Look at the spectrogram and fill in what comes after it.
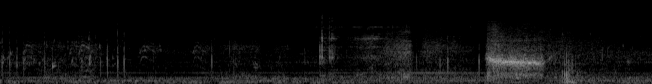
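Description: A single loud, harsh, bird-like call about five seconds in, falling slightly in pitch, over faint scattered clicks.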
